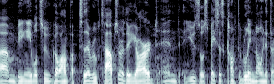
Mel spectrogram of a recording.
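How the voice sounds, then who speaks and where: The speaker uses monotone, flat intonation at a moderate pace in an American accent. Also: man. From Brooklyn, New York City. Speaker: city council member. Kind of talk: interview. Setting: studio.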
